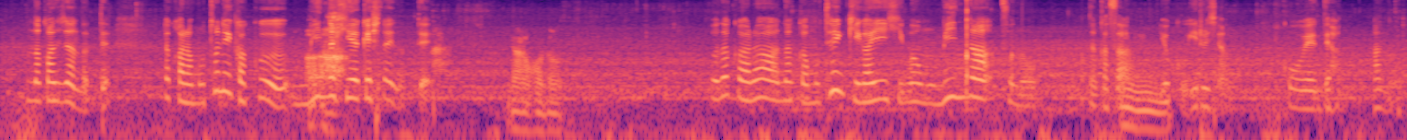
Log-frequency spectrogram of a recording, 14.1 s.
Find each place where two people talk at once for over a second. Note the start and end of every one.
none

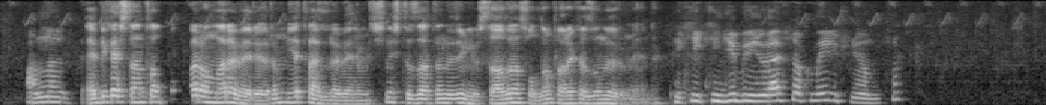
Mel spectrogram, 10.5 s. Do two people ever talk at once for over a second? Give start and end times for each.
none

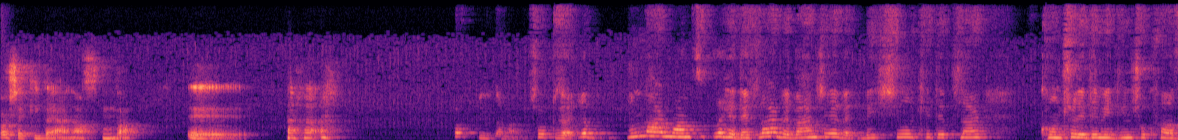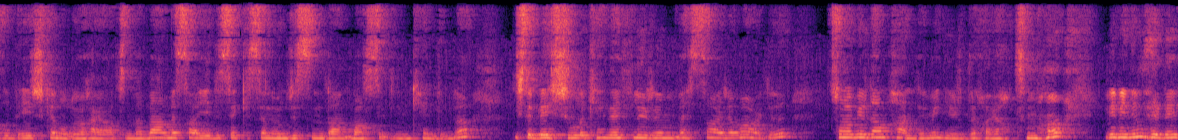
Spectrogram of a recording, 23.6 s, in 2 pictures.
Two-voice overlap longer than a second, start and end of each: none

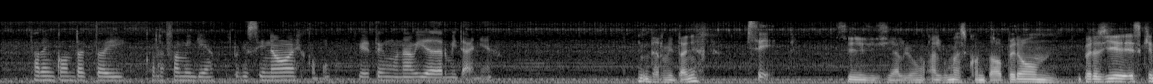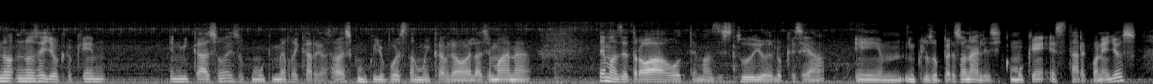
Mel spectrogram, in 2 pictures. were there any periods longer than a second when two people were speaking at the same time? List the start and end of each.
none

